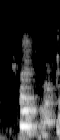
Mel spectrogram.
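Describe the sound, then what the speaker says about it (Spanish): A small dog gives a sharp bark followed by a shorter, softer yip, close by and alone in an otherwise quiet room. "El perrito ahí hace estragos."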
